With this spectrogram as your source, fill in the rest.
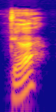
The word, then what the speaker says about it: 得: So this is day third tone. That means have to. Also can be pronounced as 得 That means again.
